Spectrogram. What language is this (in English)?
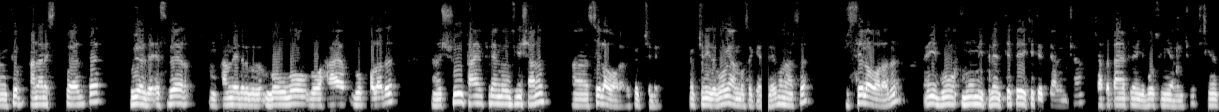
Turkish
